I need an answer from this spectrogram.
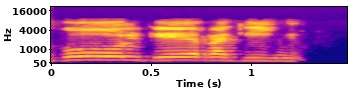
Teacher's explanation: el fonema oclusivo velar sonoro. Se va a representar por la letra G o por el dígrafo GU.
